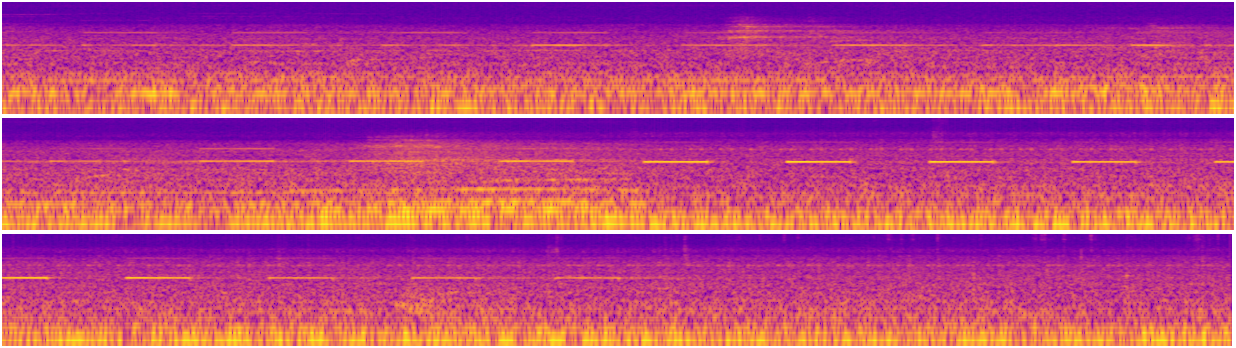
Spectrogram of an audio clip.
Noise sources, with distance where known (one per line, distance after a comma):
reverse beeper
